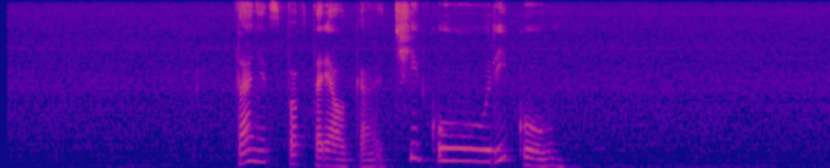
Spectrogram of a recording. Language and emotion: Russian, positive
